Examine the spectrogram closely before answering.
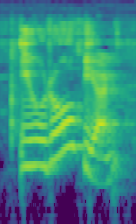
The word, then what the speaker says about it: European: Here you see European. The word starts with the letter E, and E is also vowel, you know. But look at the pronunciation here. E is hidden. Again, pronunciation U is like European.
